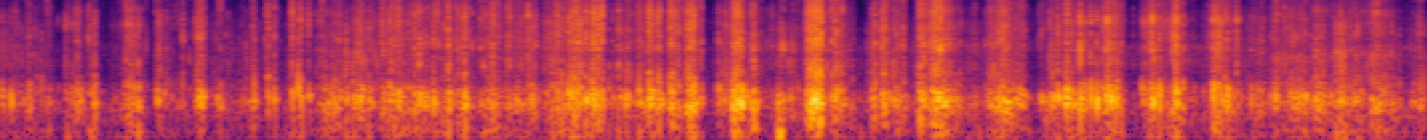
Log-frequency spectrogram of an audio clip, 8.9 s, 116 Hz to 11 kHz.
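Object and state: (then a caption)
Boar and nylon bristle hair brush being scratched. Long nails rake and scratch through the bristles of a black oval Mason Pearson boar and nylon bristle hair brush with a red cushion, held close to the microphone, to clean out hair. Dense, rapid crackling scratches with bright, crisp edges and a midrange rasp around 450 Hz come in uneven bursts with brief gaps.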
